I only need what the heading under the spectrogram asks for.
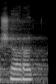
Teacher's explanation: S pada e contoh kata syarat ini masuk eh ke dalam lamino palatal yakni pertemuan antara daun lidah dan langit-langit keras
